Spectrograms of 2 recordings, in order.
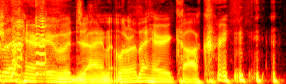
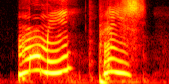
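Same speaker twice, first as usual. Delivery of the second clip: very high, squeaky, helium-balloon voice. Doing a voice while others react and guess who it is, squeaky helium voice.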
